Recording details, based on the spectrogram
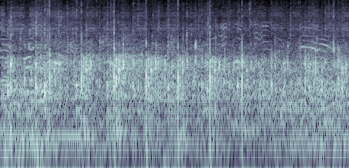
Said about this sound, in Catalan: Aquí demano un fort aplaudiment.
